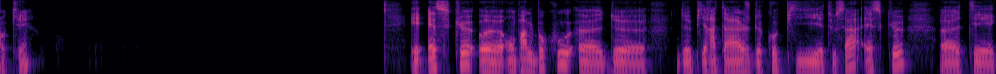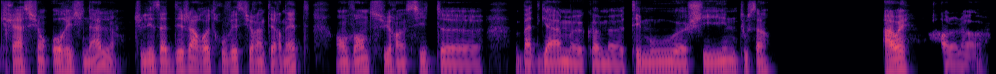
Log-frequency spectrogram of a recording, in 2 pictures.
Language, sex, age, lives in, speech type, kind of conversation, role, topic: French, male, 40-44, France, conversation, podcast, host, Peux-tu raconter un moment où une erreur t’a poussé à avancer de façon créative ?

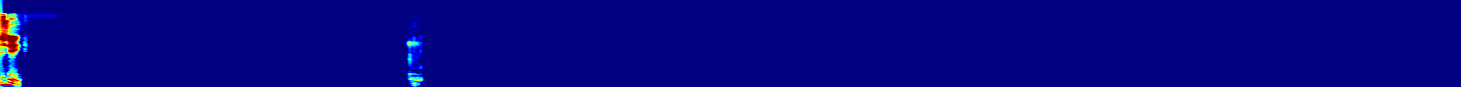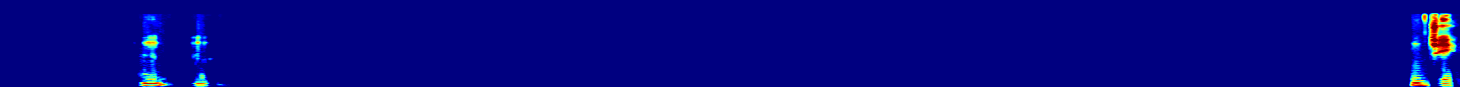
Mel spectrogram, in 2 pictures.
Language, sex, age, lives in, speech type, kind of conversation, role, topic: Hindi, male, 30-34, India, conversation, advice, advisor, चिंता कम करने के लिए मैं नियंत्रण पर ध्यान कैसे केंद्रित कर सकता/सकती हूँ?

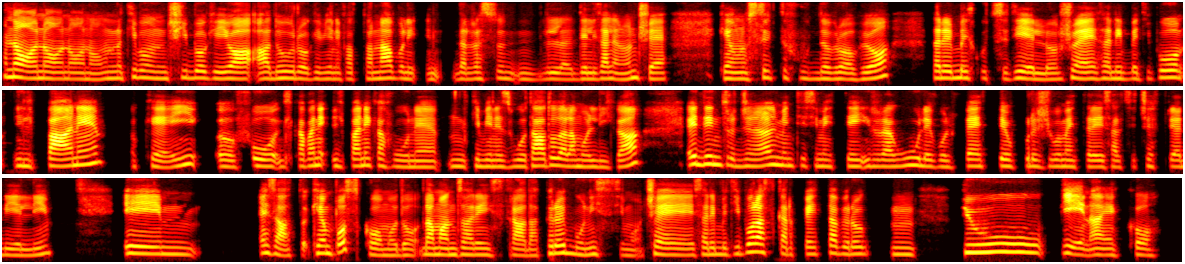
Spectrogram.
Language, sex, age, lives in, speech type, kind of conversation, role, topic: Italian, female, 20-24, Italy, conversation, podcast, guest, Qual è un cibo di strada che non dimenticherai mai?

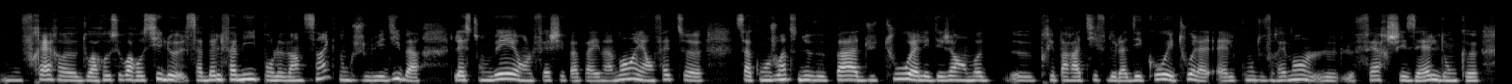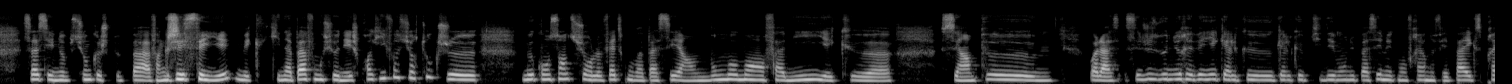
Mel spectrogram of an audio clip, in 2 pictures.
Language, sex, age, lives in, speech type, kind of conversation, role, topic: French, female, 30-34, France, conversation, advice, user, Comment gérer les conflits et les attentes pendant les célébrations ?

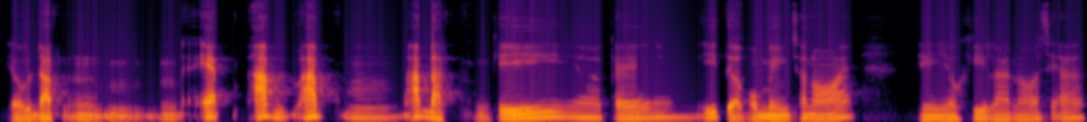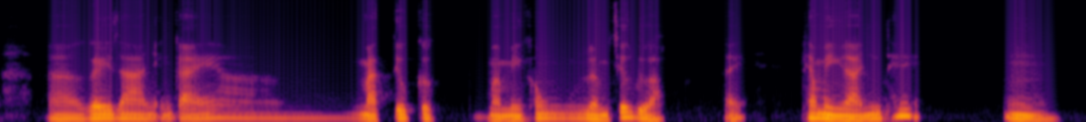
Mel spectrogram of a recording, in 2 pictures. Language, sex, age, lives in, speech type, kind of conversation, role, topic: Vietnamese, male, 30-34, Vietnam, conversation, unstructured, none, Bạn cảm thấy thế nào khi gia đình đặt quá nhiều kỳ vọng lên bạn?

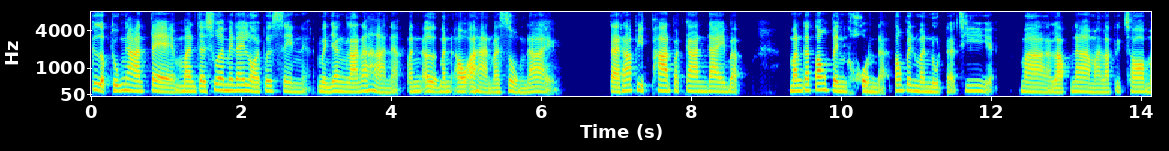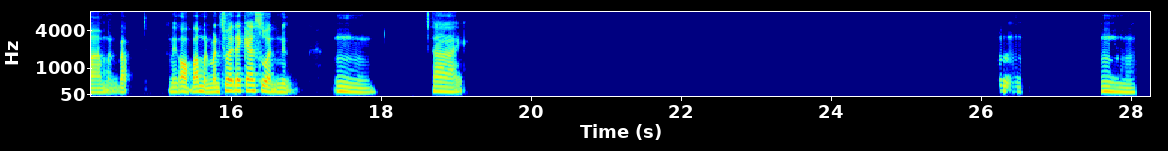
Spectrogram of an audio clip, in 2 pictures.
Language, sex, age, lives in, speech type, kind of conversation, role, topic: Thai, female, 35-39, United States, conversation, unstructured, none, คุณรู้สึกอย่างไรกับการที่หุ่นยนต์จะเข้ามาแทนที่งานของคน?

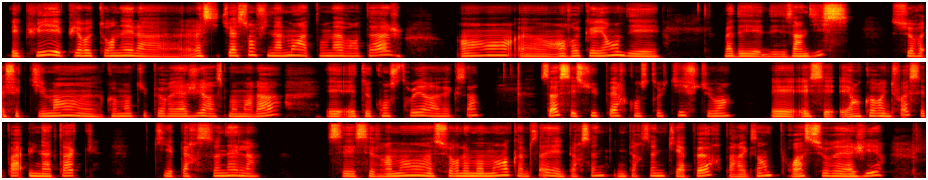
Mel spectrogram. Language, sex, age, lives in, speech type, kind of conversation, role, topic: French, female, 50-54, France, conversation, advice, advisor, Comment protéger ma santé mentale face aux critiques négatives ?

